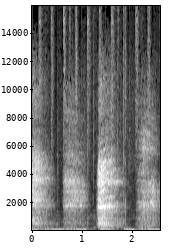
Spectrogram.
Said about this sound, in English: But certainly did, we can tell by how heavy I'm breathing this time certainly felt like a lot of work.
